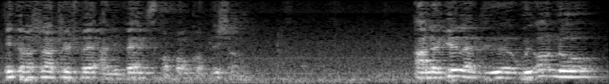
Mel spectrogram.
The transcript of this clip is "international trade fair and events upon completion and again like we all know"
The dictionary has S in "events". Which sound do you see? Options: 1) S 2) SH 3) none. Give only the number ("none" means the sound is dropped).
1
